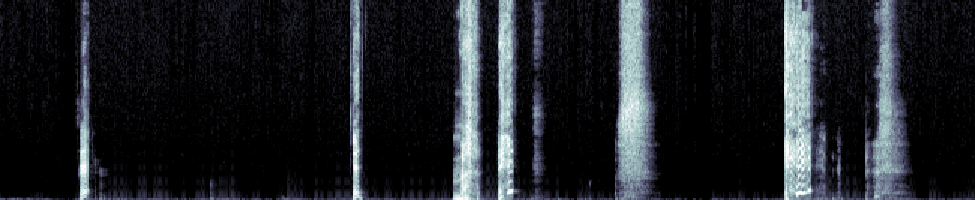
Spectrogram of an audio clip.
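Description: A young man exclaims in short bursts through a microphone.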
